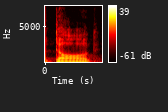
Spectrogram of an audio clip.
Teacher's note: maybe I am exaggerating the duration a little bit when I say dog and perhaps that is my Southern accent coming up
